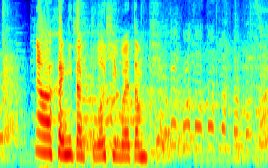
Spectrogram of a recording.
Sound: the members are laughing out loud

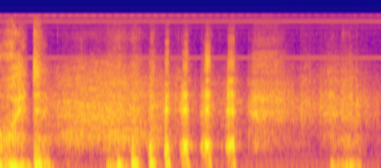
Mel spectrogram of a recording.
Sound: laughs

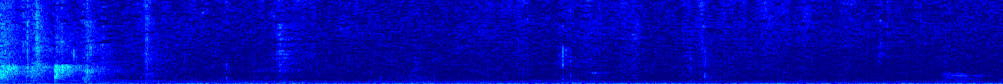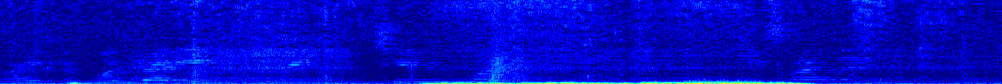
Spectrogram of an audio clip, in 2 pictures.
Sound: applause

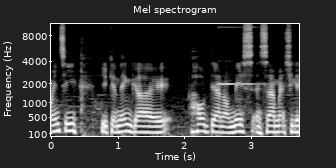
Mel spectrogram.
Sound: control panel dings

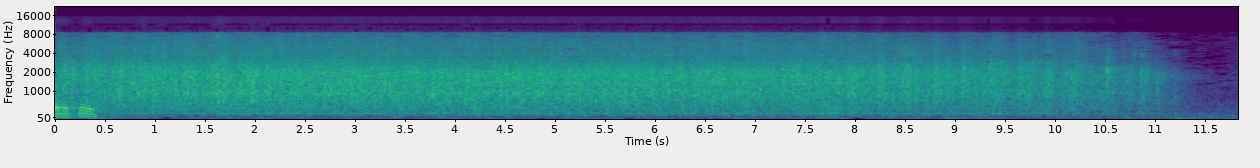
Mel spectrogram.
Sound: audience applause

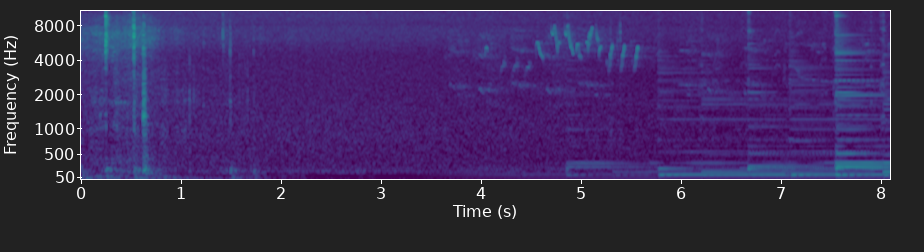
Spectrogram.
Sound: birdsong

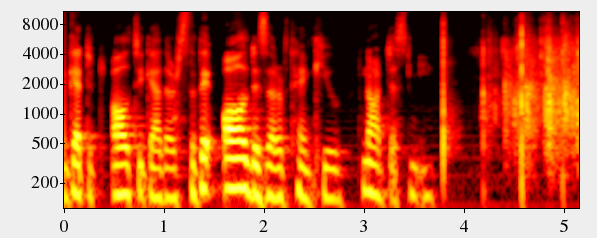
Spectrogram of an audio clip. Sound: claps; audience applauds

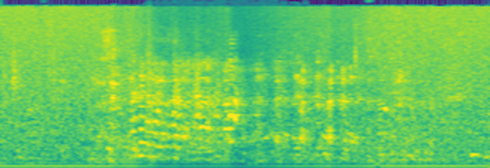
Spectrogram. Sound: laughter

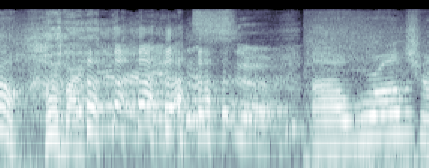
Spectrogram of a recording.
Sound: laughing

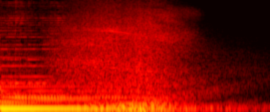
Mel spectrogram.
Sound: jet engine roars

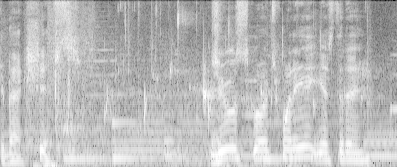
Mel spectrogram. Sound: water dripping

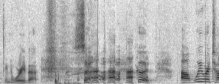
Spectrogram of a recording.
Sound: all laugh

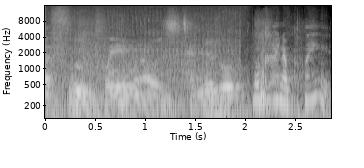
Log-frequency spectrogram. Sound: propellor noises

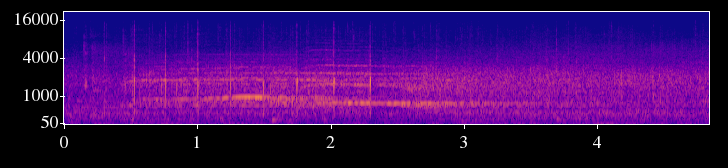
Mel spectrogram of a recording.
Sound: audience applauding

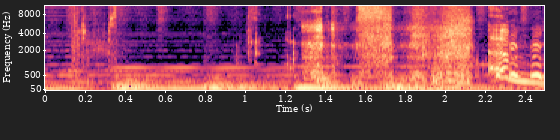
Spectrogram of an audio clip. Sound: laughing

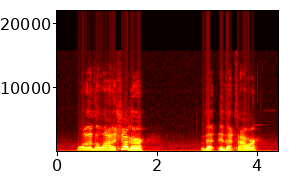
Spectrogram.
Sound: voiceover

